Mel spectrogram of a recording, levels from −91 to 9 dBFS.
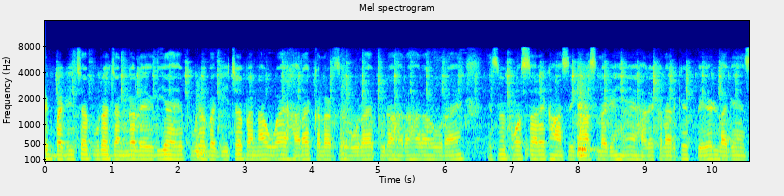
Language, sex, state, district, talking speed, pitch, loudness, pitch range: Hindi, male, Uttar Pradesh, Jalaun, 200 wpm, 105 Hz, -24 LUFS, 105-110 Hz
